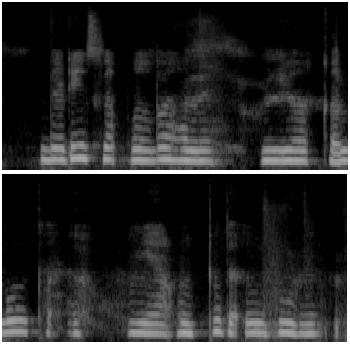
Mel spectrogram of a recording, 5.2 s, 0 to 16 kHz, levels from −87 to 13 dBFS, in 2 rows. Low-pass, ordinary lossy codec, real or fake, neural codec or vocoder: 14.4 kHz; none; fake; codec, 44.1 kHz, 2.6 kbps, DAC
